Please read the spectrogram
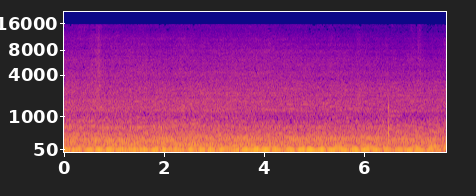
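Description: Street traffic: a vehicle engine running with a steady low rumble and hum.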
